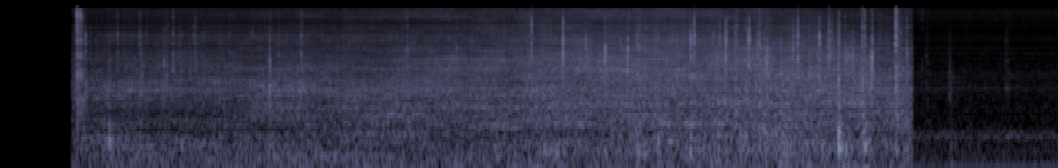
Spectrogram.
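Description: OO gauge model train running past on the layout's track: a continuous rattle of wheels on the rails with many small clicks, growing a little louder as it goes. It stops abruptly a second before the end, leaving a quiet room hum.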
